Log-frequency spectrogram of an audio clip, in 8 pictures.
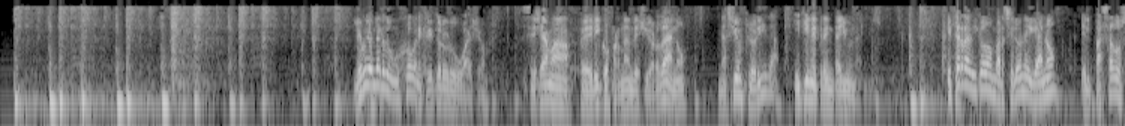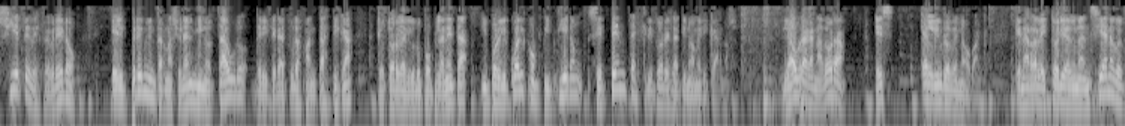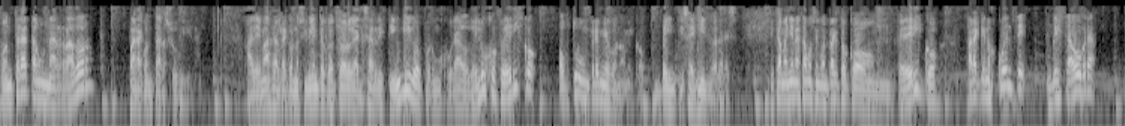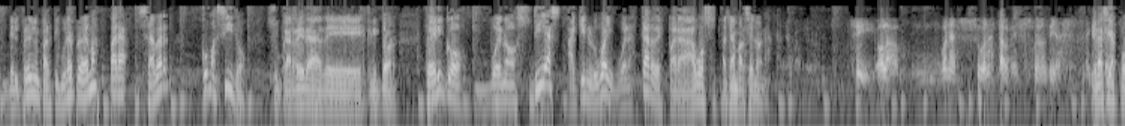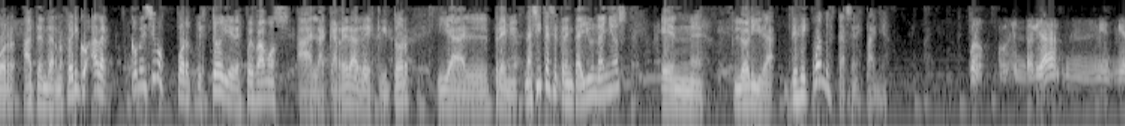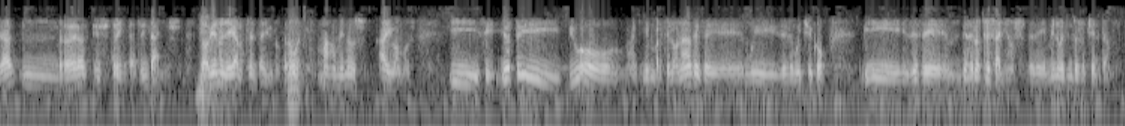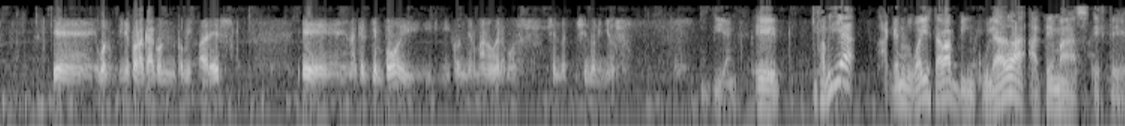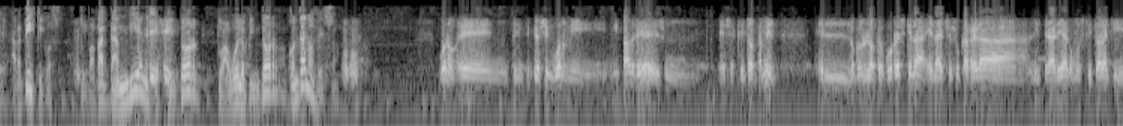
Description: En Perspectiva Segunda Mañana dialogó con el galardonado escritor uruguayo.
